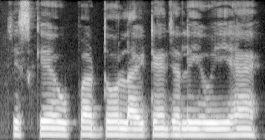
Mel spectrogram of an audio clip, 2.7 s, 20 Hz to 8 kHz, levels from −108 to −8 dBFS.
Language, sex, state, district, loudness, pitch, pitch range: Hindi, male, Jharkhand, Ranchi, -13 LUFS, 135 Hz, 135-140 Hz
